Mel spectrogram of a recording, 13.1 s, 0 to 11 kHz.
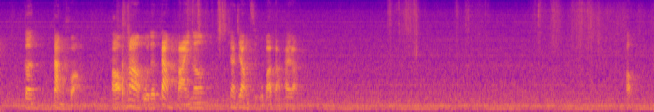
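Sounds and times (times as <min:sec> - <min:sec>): steady low hum: 0:00.0 - 0:13.0
cling film crinkling: 0:03.7 - 0:04.7, 0:07.6 - 0:09.8, 0:10.6 - 0:12.8.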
